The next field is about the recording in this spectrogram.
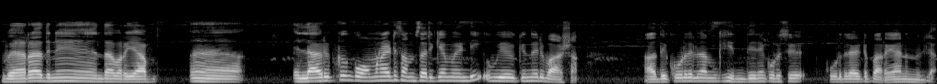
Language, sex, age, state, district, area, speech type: Malayalam, male, 30-45, Kerala, Palakkad, rural, spontaneous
